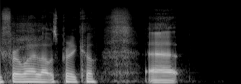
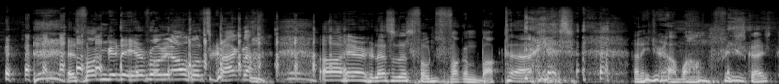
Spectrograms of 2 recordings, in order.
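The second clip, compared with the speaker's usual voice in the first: mock overfamiliar; 9 semitones higher than usual. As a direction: greet a stranger like a long-lost pal. Overfamiliar reply to operator.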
